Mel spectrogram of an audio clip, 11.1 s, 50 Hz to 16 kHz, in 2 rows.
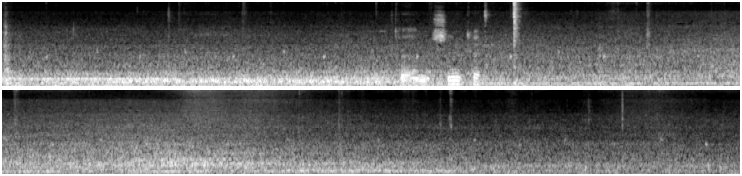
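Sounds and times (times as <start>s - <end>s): vehicle cabin hum and rush: 0.0s - 11.0s.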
